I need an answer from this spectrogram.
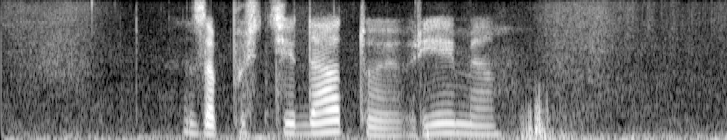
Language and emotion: Russian, neutral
